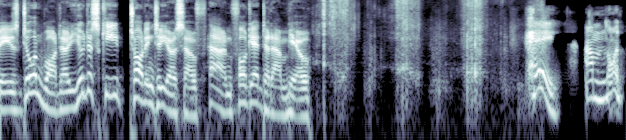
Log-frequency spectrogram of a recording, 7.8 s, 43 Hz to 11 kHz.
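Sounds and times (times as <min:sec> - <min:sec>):
speech: 0:00.0 - 0:06.0, 0:06.6 - 0:07.8
crunchy munching of food: 0:03.9 - 0:06.6.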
